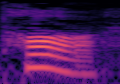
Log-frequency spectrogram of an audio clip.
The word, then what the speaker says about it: 더: And like Steven said, be careful with the pronunciation. You don't want to say it's a lot more difficult when you mean a lot less. The pronunciation is very similar. 덜 and 더.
